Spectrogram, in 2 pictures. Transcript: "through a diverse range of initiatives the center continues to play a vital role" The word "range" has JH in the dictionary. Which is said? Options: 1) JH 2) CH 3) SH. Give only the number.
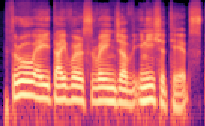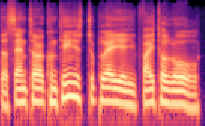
1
